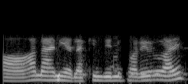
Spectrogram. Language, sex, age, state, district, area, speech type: Nepali, female, 30-45, West Bengal, Kalimpong, rural, conversation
